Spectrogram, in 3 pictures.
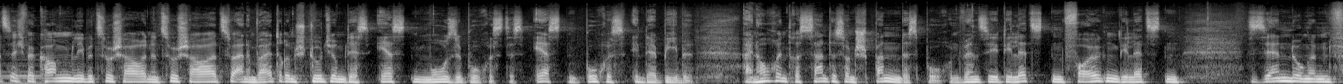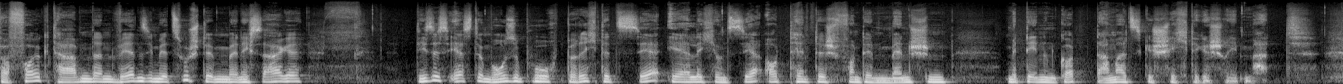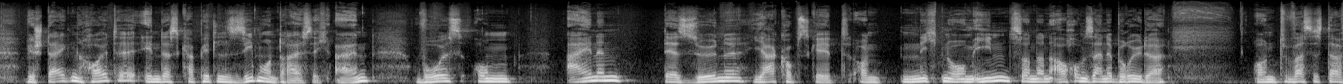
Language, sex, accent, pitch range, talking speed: German, male, German, 115-140 Hz, 135 wpm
